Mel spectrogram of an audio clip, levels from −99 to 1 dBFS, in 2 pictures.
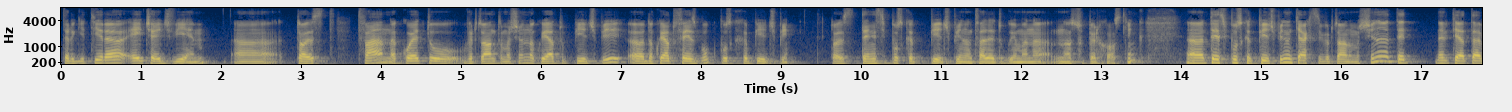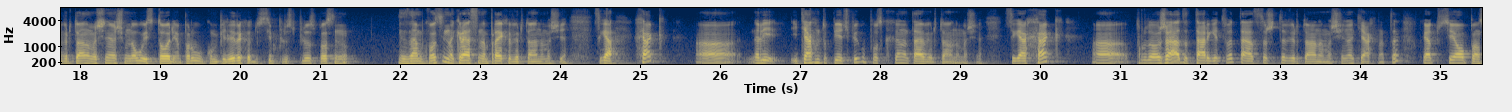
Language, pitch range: Bulgarian, 120-155 Hz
